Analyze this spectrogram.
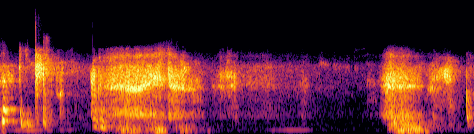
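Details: Self-induced sneezes from a person with a cold: quick breath intakes, then two forceful hissing sneeze bursts and a shorter one at the end.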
